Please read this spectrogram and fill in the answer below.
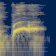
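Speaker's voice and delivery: very high "boop" sound effect; imitated smack. Storyteller acting out grandma's swing, high mock impact. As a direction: pop out a high comic hit noise.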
